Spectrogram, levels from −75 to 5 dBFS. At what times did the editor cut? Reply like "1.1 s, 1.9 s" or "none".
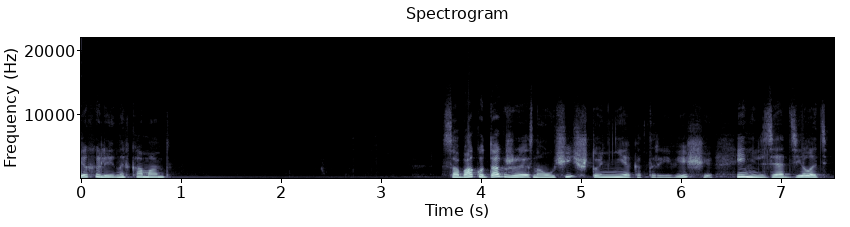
4.5 s, 6.6 s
